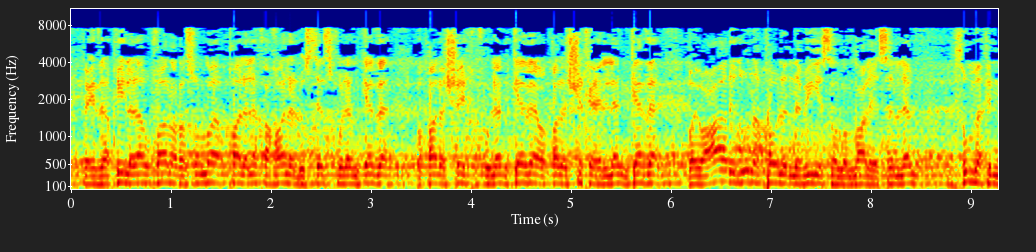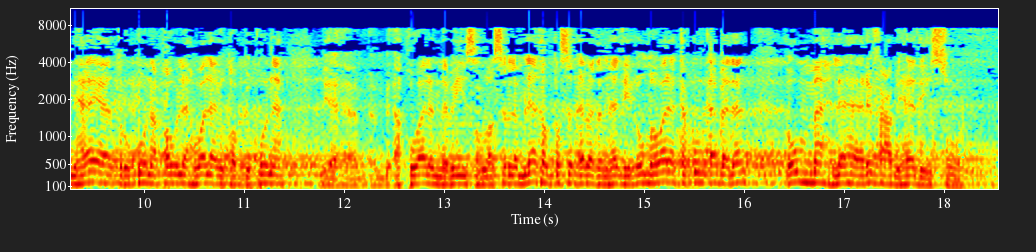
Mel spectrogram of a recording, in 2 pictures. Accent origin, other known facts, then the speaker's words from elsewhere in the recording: Egypt; المظاهر الشركيه المنتشره في بلادنا مصر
